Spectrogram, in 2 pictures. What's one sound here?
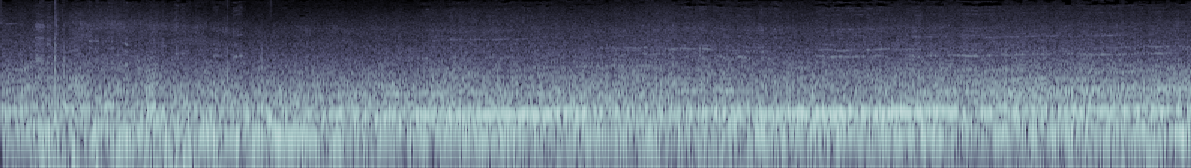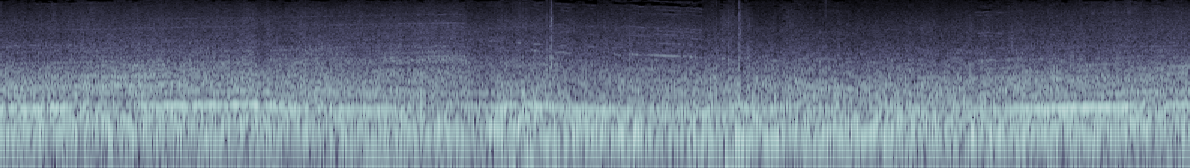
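A racing car engine roars steadily, rising and falling in pitch.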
